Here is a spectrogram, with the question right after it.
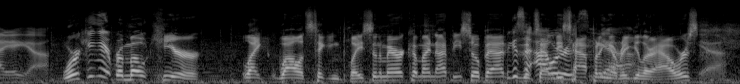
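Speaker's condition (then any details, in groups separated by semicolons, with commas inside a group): No condition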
